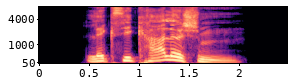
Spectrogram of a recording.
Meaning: strong dative masculine/neuter singular of lexikalisch
- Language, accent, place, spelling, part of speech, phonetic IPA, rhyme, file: German, Germany, Berlin, lexikalischem, adjective, [lɛksiˈkaːlɪʃm̩], -aːlɪʃm̩, De-lexikalischem.ogg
